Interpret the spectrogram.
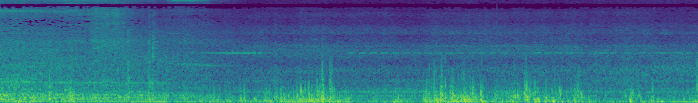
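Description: Transport for Wales diesel multiple unit running away over curved track, with a heavy low rumble and a faint wheel squeal about four seconds in. In the second half, wind gusts buffet the microphone.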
